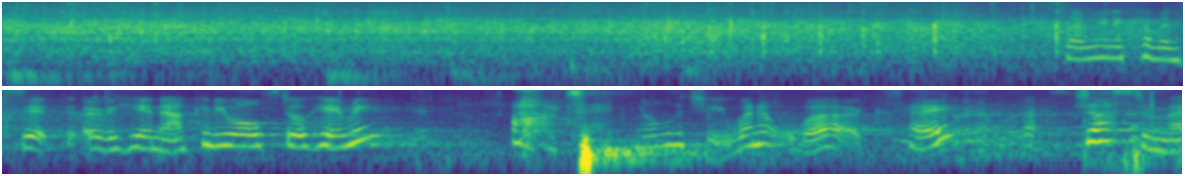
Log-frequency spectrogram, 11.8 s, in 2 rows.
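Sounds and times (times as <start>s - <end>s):
audience applause: 0.0s - 6.0s
speech: 5.4s - 8.1s, 8.7s - 11.7s.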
